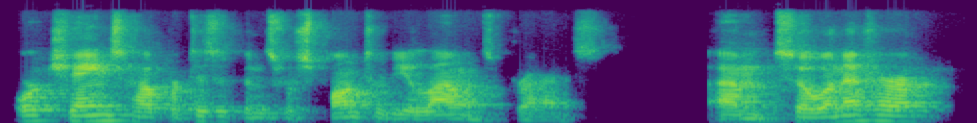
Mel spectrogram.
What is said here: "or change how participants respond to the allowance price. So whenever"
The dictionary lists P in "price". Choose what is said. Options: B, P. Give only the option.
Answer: B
